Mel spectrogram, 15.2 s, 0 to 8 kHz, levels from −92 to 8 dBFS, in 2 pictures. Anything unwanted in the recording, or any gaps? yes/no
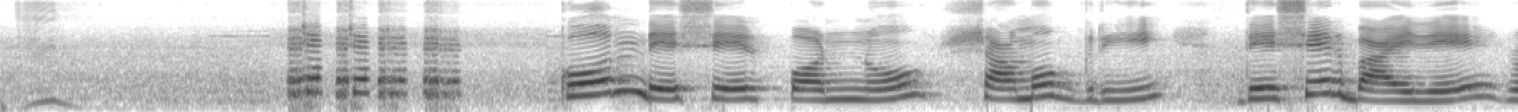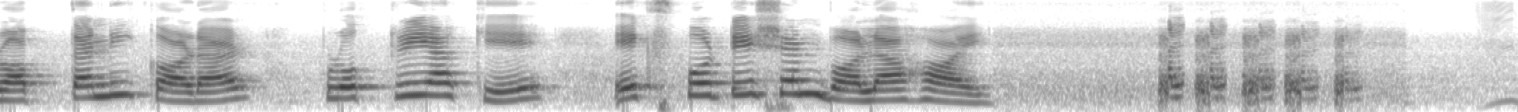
yes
